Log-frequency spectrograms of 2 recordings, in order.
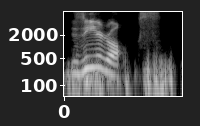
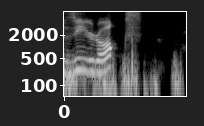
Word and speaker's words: Xerox: are sounded out differently for the first x you pronounce it with your sound which is similar to how you sound out your letter z in xerox so although we spell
